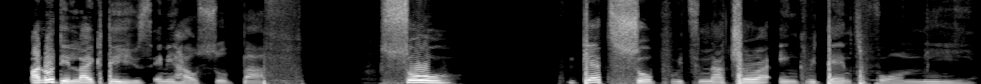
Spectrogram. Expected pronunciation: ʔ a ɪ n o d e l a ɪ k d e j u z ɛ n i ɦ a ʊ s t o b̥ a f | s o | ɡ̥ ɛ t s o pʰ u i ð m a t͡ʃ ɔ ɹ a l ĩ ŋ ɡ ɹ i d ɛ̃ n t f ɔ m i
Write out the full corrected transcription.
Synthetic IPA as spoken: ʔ a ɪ n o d e l a ɪ k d e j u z ɛ n i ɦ a ʊ s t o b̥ a f | s o | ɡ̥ ɛ t s o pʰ w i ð n a t͡ʃ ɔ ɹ a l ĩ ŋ ɡ ɹ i d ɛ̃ n t f ɔ m i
